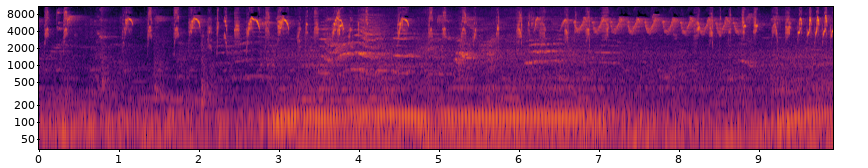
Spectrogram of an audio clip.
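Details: Black-throated sunbird singing in the morning: quick, high, thin chirps and buzzy trills, some runs of rapid wavering notes, with lower warbled notes from other birds and a faint background hum.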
